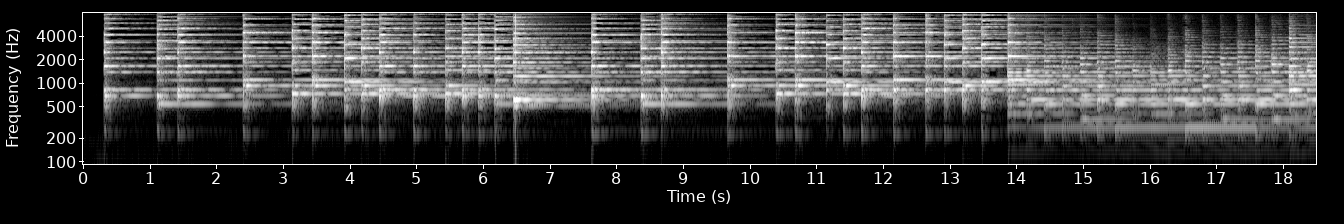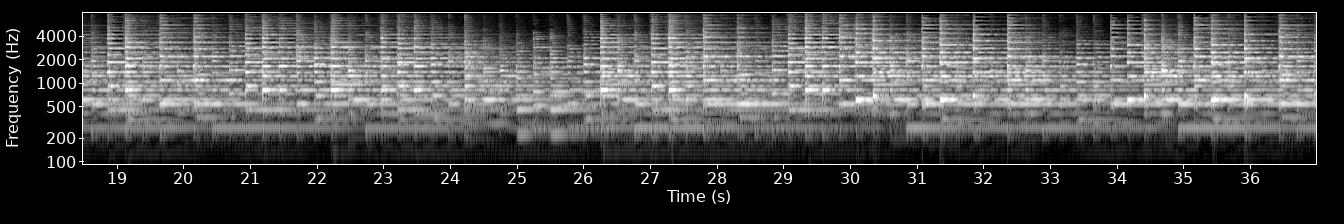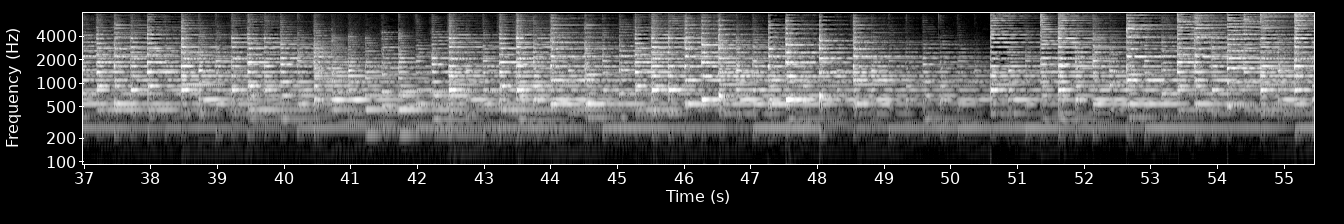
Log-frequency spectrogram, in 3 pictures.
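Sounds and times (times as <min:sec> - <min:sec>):
hymns and medleys on Chinese hammered dulcimer: 0:00.3 - 0:55.4.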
